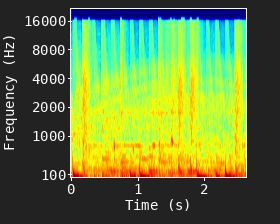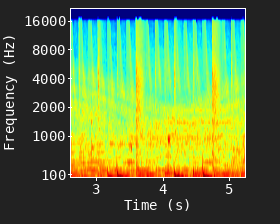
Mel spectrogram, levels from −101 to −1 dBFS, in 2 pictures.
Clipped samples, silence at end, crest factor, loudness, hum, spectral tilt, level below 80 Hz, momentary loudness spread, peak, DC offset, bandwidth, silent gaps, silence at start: under 0.1%; 0 s; 12 dB; -15 LUFS; none; -5 dB/octave; -14 dBFS; 5 LU; 0 dBFS; under 0.1%; 17 kHz; none; 0 s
